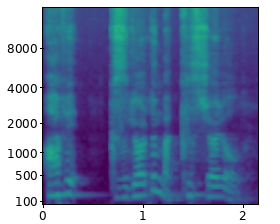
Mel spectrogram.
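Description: A young man hosting a podcast, telling funny stories and acting out the shouting people in them. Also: fairly high pitch, fast talker, husky. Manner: animated, acts out quoted shouts and voices. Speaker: podcast host. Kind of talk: casual podcast storytelling. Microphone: close podcast microphone.

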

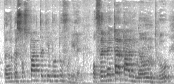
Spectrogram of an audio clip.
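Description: A man's voice: high voice, expressive, roomy sound. A male pastor, preaching a humorous sermon, acting out little scenes and calling on listeners by name. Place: church, indoors.

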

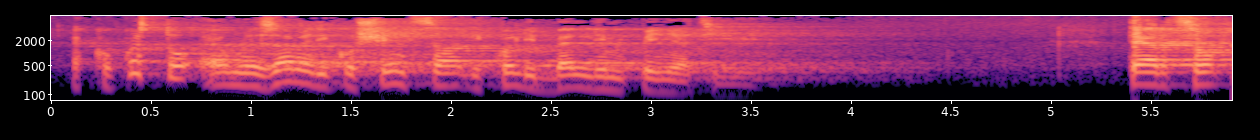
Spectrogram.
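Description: A man's voice: mid-range voice, a little mellow, highs cut off. A man preaching a conversational sermon during spiritual exercises, ironic and asking his listeners questions. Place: parish church. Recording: echoey church hall.

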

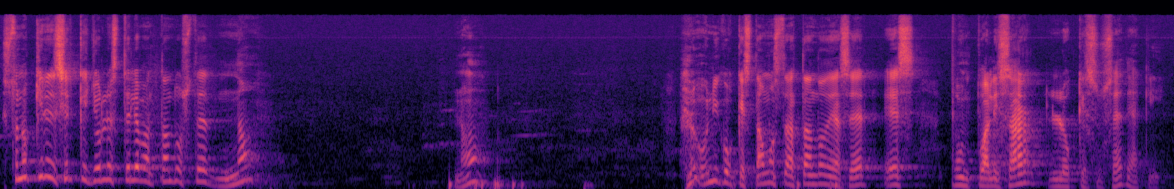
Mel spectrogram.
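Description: A man's voice: sits high, lively intonation, unhurried, pauses often, a bit bright. A man preaching a sermon, emphatic, calling out questions to the congregation. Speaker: guest preacher.

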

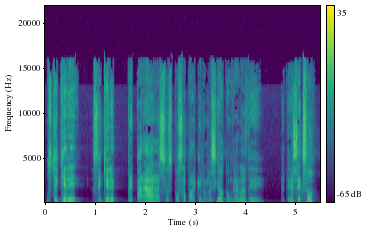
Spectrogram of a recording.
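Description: A man preaching a sermon on marriage as a guest pastor, animated, acting out spouses' lines and shouting for emphasis. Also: fairly high pitch, normal speed, gravelly, breathy edge, dry recording, clean studio sound.

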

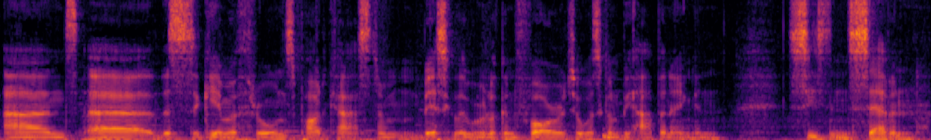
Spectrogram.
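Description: A low-voiced man with a Donegal Irish accent talks as a podcast co-host. He chats in a casual, rambling style, with a joking streak. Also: level tone, normal speed, gravelly, a bit bright. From County Donegal, Ireland. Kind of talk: casual fan podcast chat.

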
